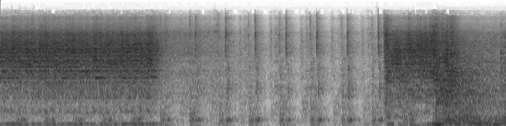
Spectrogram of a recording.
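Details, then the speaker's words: Vehicle started after sitting about one to two months, open pipes with no mufflers: loud, deep, even chuffing at about four beats a second settling into a steady idle, raw open-pipe bark, no knocks; normal idle. "So I got open pipe. It's got no mufflers right now, so she might be loud."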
